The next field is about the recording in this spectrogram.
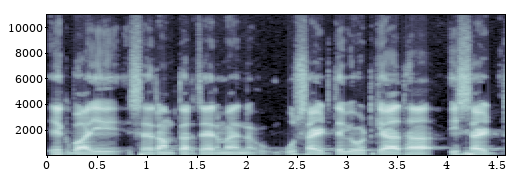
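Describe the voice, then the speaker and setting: A man with a Haryanvi accent, a village head giving an informal interview account, haltingly, with repeated filler phrases. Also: on the low side, monotone, clear, resonant tone, lo-fi sound.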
